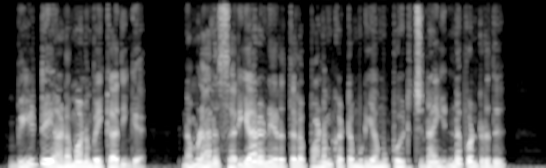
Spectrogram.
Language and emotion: Tamil, fearful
